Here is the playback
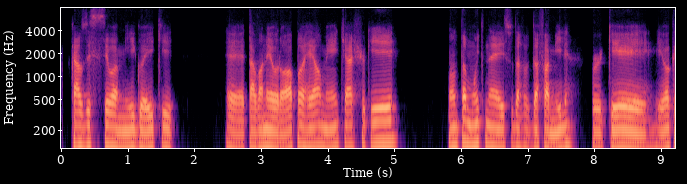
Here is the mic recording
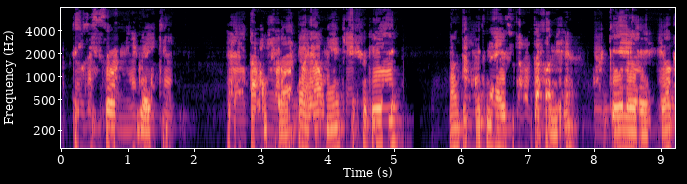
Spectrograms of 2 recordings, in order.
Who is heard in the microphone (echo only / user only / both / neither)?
echo only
